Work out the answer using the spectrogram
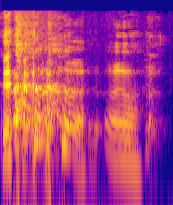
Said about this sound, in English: I got the hiccups from that.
